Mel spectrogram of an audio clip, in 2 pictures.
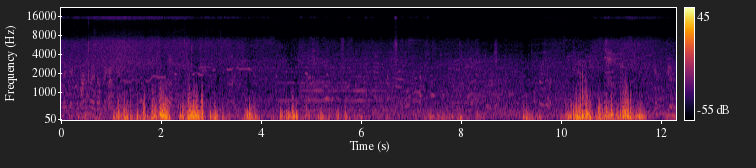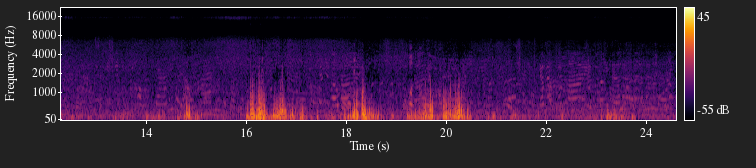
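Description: Wind gusts buffet loudly in the open air.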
